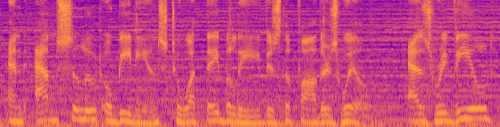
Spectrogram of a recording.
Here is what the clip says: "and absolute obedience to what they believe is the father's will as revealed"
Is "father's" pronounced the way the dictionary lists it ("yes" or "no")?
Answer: yes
